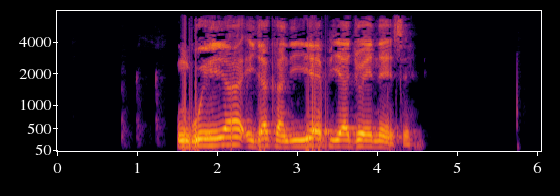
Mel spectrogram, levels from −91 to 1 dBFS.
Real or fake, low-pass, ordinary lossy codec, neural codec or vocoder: real; 7.2 kHz; MP3, 32 kbps; none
